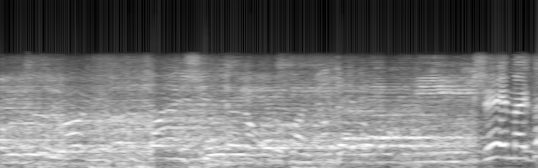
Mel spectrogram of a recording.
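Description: Several people's voices talking and calling out over one another. A man's voice starts speaking clearly, louder than the rest, near the end.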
